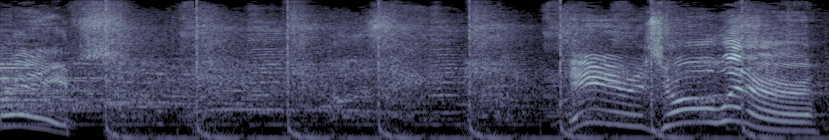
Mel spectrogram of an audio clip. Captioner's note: bell ringing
